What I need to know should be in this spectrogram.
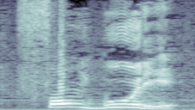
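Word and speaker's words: von Buri: maior expoente maior representante furi tá certo fbri é com V mas se pronuncia F furi né O que que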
